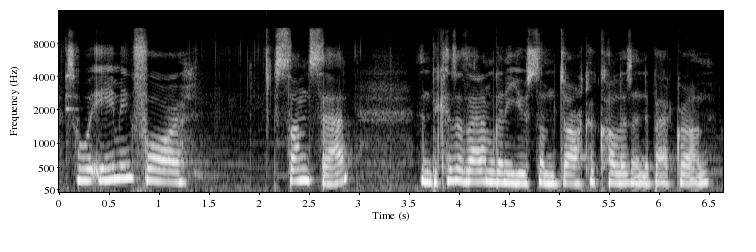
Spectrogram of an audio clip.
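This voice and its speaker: Hoarse woman talking through a painting. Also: medium pitch, fairly even intonation, a little mellow, low-quality recording. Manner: unhurried, talks through each step with many ums. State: hoarse, partly lost voice. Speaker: painting teacher. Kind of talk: casual step-by-step painting demonstration.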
